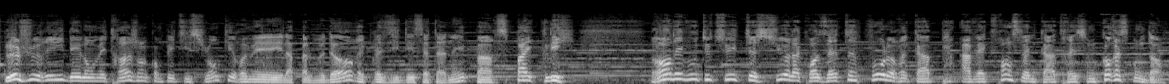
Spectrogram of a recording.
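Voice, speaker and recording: A man reading a scripted news introduction, brisk and formal. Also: a little high, sing-song, music in the background. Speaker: news presenter.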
